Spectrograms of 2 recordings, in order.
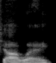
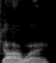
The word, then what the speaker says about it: Yahweh: So the fear of the Lord, and we remember also this word Lord in the Hebrew is spelled Yahweh, Y-H-W-H, without vowels, Yahweh.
